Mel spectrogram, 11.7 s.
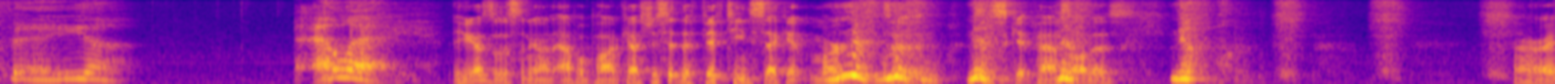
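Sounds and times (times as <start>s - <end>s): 
speech: 0.1s - 1.0s, 2.2s - 9.3s, 11.4s - 11.6s
person sneezing: 6.2s - 11.4s
breathy hissing bursts: 6.3s - 11.4s.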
